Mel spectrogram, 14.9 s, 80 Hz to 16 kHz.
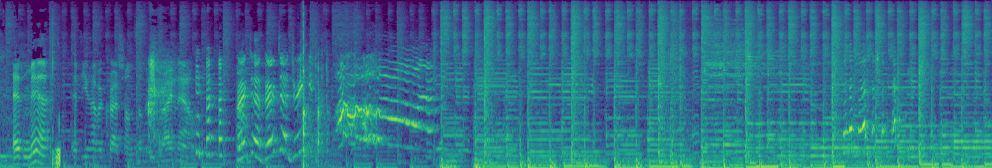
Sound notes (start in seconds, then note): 2.9 laughs; 5.0 screams loudly; 7.0 upbeat, lively music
